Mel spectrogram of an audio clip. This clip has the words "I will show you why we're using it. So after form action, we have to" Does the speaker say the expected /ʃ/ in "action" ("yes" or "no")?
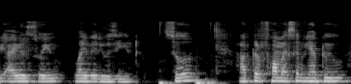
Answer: no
